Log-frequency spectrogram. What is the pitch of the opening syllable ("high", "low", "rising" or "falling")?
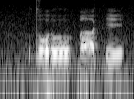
high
